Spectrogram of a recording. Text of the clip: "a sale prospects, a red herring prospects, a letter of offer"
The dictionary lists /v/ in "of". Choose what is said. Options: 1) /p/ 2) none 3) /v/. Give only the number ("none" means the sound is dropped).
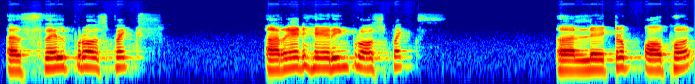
1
